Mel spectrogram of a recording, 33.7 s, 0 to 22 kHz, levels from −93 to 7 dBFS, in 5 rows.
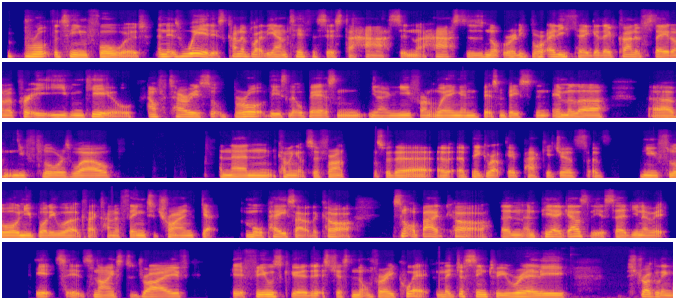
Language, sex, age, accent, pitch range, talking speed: English, male, 20-39, British, 110-130 Hz, 225 wpm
